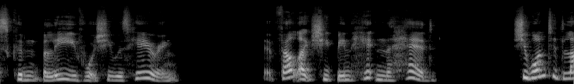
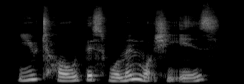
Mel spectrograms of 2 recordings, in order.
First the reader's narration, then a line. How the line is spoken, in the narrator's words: said Griffin, his voice low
